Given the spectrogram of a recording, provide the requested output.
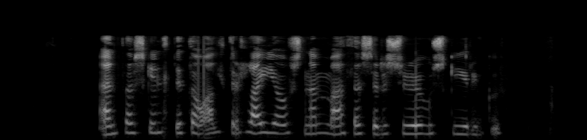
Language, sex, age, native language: Icelandic, female, 18-19, Icelandic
